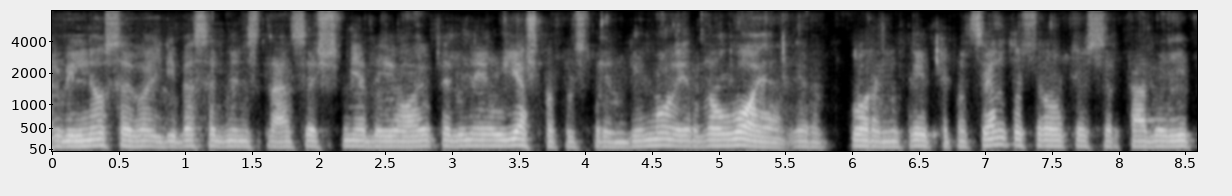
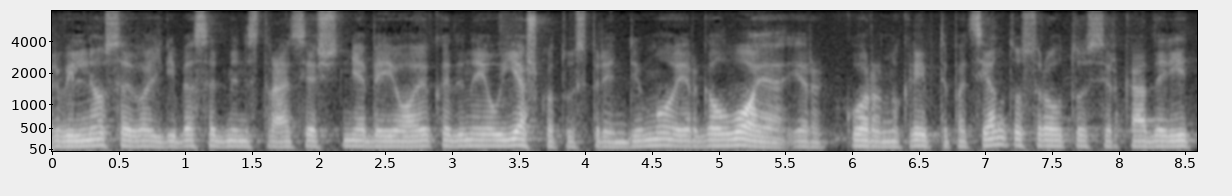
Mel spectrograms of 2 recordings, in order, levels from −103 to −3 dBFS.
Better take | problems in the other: second | noise reduction (neural mask model Resemble Enhance denoiser)

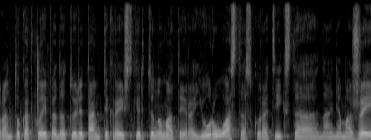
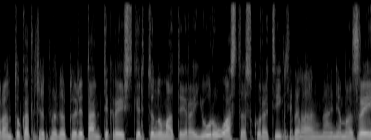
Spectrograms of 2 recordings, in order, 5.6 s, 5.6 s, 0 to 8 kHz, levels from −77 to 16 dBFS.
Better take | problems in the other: first | noise reduction (neural diffusion model UNIVERSE++)

